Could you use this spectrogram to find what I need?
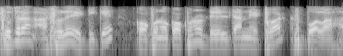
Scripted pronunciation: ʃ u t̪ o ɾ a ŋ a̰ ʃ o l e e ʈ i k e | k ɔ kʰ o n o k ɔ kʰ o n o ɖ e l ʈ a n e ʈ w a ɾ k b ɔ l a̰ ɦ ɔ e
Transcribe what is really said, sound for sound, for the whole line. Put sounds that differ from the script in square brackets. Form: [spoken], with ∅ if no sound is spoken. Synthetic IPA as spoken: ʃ u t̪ o ɾ a ŋ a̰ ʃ o l e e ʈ i k e | k ɔ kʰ o n o k ɔ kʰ o n o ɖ e l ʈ a n e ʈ w a ɾ k b ɔ l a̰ ɦ ɔ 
